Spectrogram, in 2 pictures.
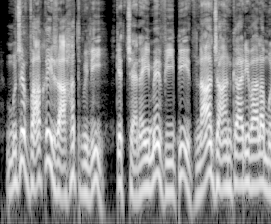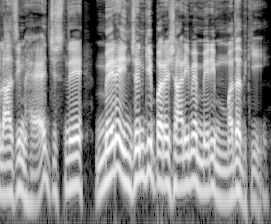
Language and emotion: Urdu, happy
